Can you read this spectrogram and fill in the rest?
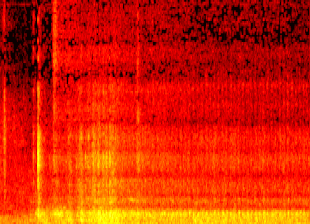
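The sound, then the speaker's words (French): A blue bus engine turns over at Le Bourget airport with a brief sharp catch, then settles into a steady, loud rumbling idle that continues without any talking. “Un quart nous attend. Il est bleu.”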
